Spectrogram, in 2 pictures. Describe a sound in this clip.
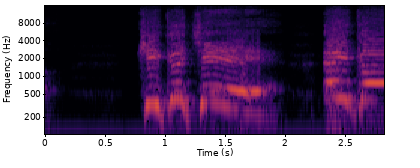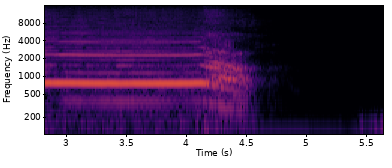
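A young man sings out loudly in long, drawn-out calls.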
